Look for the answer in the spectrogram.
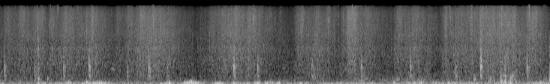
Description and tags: sonicsnaps LBFR Bakasso,bryan
Here are the recordings after a hunting sounds made in all the school. Trying to find the source of the sound, the place where it was recorded...
Binquenais, Rennes, La, sonicsnaps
